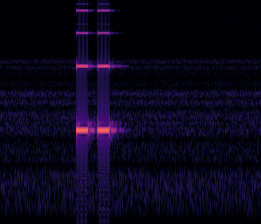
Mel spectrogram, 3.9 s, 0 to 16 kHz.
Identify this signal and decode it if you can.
Beep code, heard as beeps from a small speaker, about 1950 Hz, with room echo. 2 short. In AMI BIOS tables: memory parity error; in IBM BIOS tables: self-test error shown on screen; in Dell tables: no memory detected.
